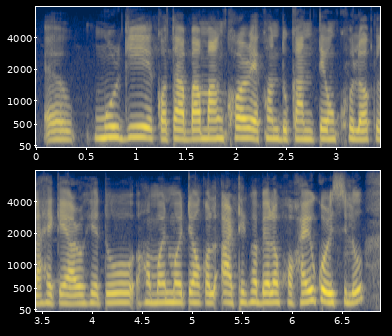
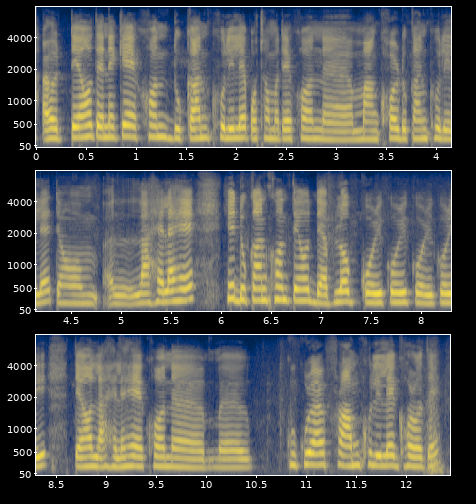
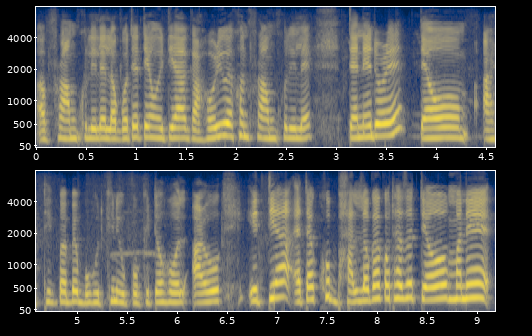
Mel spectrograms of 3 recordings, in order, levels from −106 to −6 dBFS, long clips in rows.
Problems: none marked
